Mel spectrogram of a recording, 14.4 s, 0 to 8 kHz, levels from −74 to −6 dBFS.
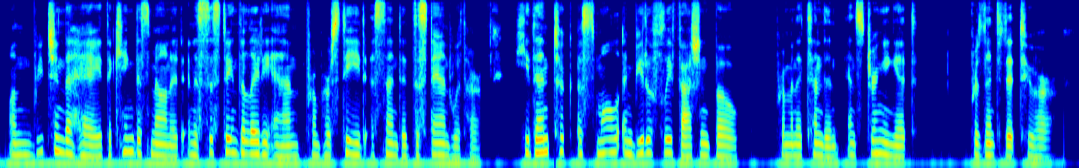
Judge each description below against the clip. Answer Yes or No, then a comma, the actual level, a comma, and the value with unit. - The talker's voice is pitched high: No, medium, 160 Hz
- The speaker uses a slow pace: No, average, 165 wpm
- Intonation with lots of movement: No, average, 3.8 semitones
